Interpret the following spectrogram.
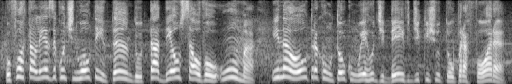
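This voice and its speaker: A Brazilian man narrating scripted football highlights. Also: sing-song, moderate pace, few pauses, darkish tone, a little hiss or hum. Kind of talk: scripted sports recap.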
